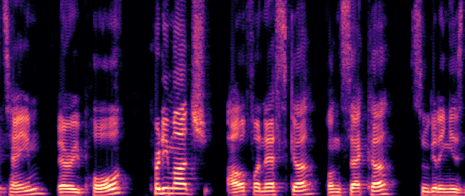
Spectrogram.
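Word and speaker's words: João Fonseca: Moving on, we got Joao Fonseca. That's how you pronounce it in Brazilian Portuguese.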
